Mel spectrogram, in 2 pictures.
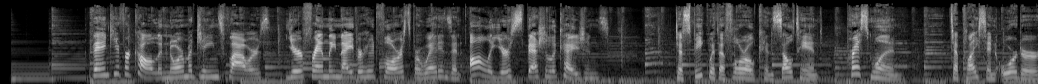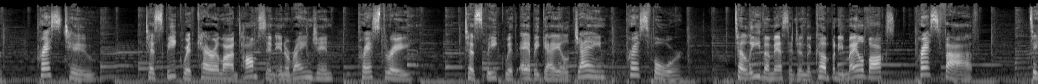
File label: Accent American Southern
